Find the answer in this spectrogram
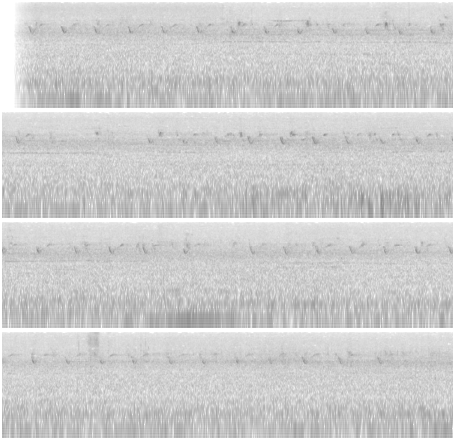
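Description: Outdoor ambience: a steady low rumble, with a bird repeating short high chirps about twice a second that break off briefly about halfway through.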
